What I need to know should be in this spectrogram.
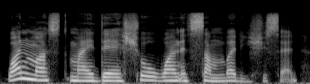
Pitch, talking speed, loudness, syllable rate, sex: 175 Hz, 195 wpm, -18 LUFS, 5.2 syllables/s, female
